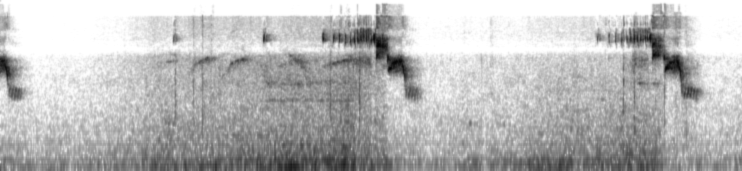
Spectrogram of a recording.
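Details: High descending buzzy calls of a female blue-black grassquit, three in the span, mixed with soft thin chirps from another bird and a steady low hum.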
